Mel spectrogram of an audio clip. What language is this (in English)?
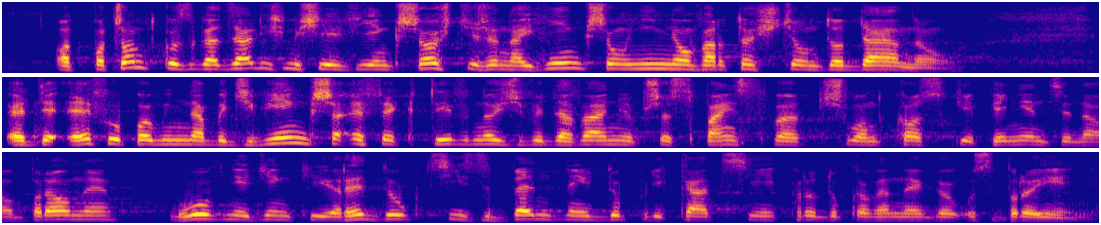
Polish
